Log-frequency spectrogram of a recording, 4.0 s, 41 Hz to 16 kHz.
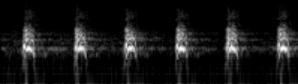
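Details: A 19-month-old dog in protection training barking in a blind for a remote ball reward: six sharp, evenly spaced barks arrive roughly every 0.7 seconds against a quiet background.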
